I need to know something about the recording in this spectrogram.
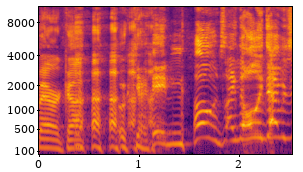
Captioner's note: laugh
